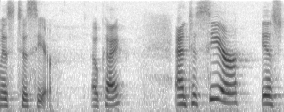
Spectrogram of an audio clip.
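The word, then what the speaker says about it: צירי: The next one is tasir.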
